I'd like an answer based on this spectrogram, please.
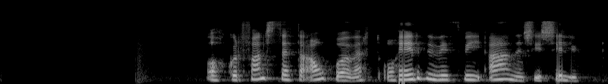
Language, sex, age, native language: Icelandic, female, 40-49, Icelandic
